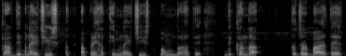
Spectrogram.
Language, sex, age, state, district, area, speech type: Punjabi, male, 18-30, Punjab, Amritsar, urban, spontaneous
